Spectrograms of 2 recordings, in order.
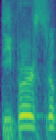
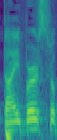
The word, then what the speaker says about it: diverse: 이건 diverse로 발음하기도 하고 diverse로 발음하기도 합니다.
